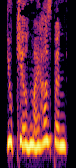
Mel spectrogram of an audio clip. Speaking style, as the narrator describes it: She sobbed

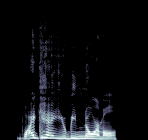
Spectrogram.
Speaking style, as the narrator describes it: Theo yells

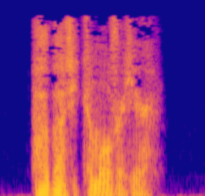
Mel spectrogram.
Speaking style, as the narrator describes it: I keep my tone light, my voice husky, almost seductive

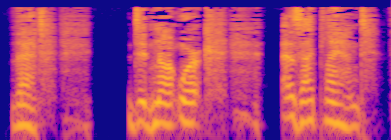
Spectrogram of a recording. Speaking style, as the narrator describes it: the other night elf gasped

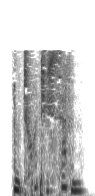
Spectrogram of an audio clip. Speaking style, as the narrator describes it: she whispered

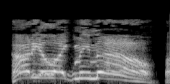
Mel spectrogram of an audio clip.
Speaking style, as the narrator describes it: I yelled, masking my surprise

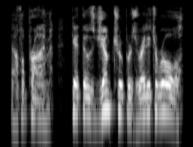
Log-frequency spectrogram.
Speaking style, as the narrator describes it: AJ barked

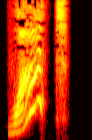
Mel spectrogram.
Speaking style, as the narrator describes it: Felicity and Victoria shrieked in horror

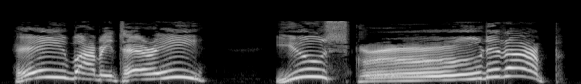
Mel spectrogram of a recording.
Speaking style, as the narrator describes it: the dark man bellowed

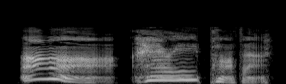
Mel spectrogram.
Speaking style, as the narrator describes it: a cool voice said

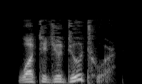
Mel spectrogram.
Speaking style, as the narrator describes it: he asked in a tense voice

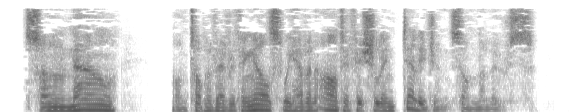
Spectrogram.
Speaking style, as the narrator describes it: Boblensky muttered to himself

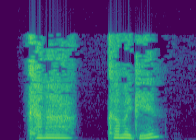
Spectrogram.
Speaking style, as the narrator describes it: she whispered

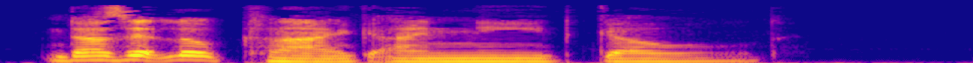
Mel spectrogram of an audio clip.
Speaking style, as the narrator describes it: Waldo sighed

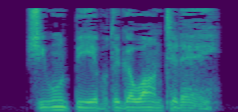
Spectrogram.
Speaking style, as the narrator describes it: the squire said quietly

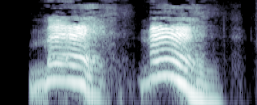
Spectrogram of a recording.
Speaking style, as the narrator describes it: cried the little stranger in some uneasiness

